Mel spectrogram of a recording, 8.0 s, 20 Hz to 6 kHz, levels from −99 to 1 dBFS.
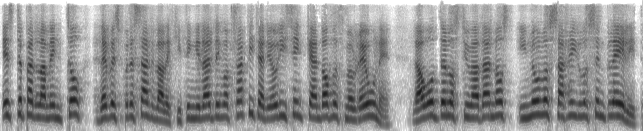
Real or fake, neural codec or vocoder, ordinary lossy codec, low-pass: fake; codec, 16 kHz, 0.2 kbps, FocalCodec; AAC, 24 kbps; 5.4 kHz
